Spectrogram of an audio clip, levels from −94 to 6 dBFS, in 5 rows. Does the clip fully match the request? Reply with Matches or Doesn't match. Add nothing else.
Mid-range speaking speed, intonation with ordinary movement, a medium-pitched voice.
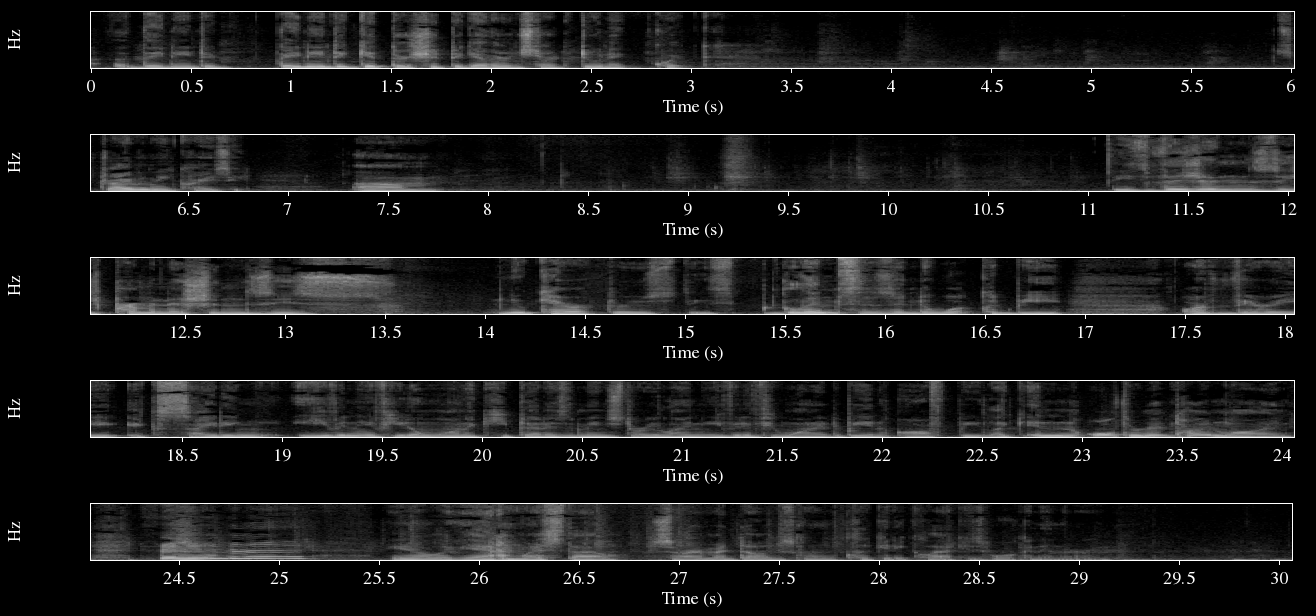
Doesn't match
